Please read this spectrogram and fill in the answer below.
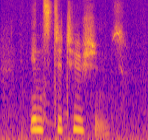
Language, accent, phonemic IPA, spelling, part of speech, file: English, US, /ˌɪn.stɪˈtu.ʃənz/, institutions, noun, En-us-institutions.ogg
- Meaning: plural of institution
